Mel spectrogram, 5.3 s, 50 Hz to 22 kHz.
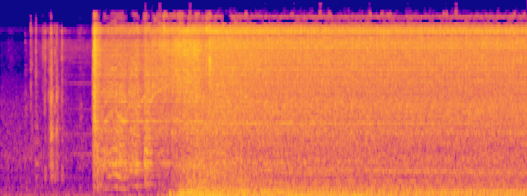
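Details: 1995 Mercedes S500 (W140) at idle before spark plug change, spark confirmed on all plug wires: starts and settles to low idle with faintly uneven, stumbling beat; slight engine misfire, plugs suspected.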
